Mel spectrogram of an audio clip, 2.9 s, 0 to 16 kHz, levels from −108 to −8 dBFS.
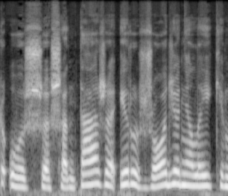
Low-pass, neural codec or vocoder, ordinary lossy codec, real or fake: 14.4 kHz; none; Opus, 32 kbps; real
